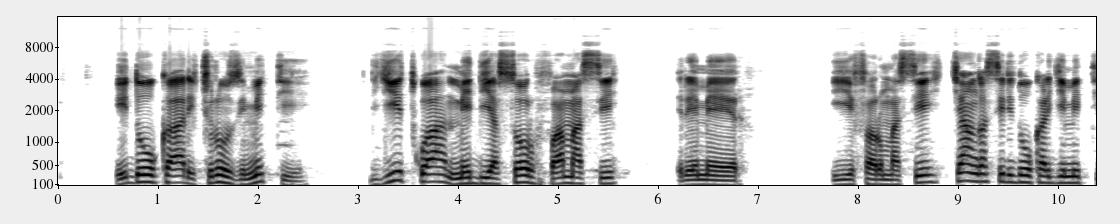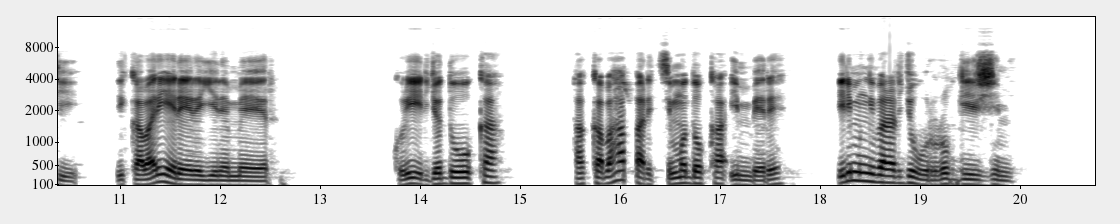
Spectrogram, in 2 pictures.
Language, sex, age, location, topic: Kinyarwanda, male, 18-24, Huye, health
